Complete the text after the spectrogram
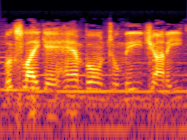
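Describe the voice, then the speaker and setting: A man's voice: medium pitch, flat delivery, measured pace, pushed and bright. A man acting out terse telegrams in a declamatory style for a 1950s radio drama. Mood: brisk, terse. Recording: muffled vintage radio recording with music.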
